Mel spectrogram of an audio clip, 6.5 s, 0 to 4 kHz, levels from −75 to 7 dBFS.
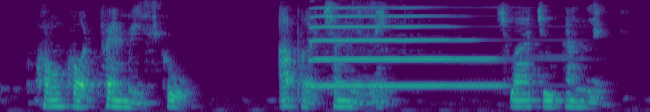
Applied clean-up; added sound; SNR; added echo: classical method log-MMSE.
